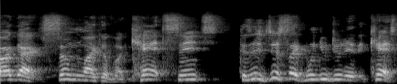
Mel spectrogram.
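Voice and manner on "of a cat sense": ordinary talk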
